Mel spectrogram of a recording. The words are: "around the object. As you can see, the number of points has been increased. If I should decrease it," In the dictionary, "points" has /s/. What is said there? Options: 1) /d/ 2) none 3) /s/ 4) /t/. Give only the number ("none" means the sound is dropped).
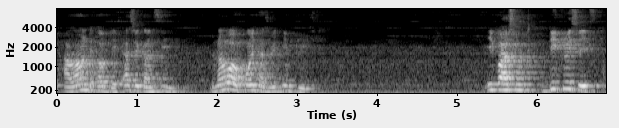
2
